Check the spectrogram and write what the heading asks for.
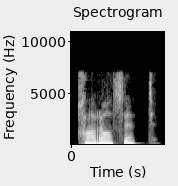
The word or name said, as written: haroseth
